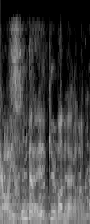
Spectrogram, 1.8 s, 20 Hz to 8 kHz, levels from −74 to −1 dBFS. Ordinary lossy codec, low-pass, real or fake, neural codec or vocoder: Opus, 32 kbps; 7.2 kHz; fake; vocoder, 22.05 kHz, 80 mel bands, HiFi-GAN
